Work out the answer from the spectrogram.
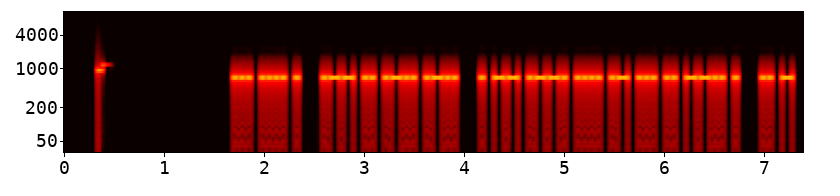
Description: Morse code, heard as a keyed tone, about 34 wpm, 700 Hz. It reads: SHE WILL EMPHASIZE IT
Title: Sentences from Top 1500 Words 35wpm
